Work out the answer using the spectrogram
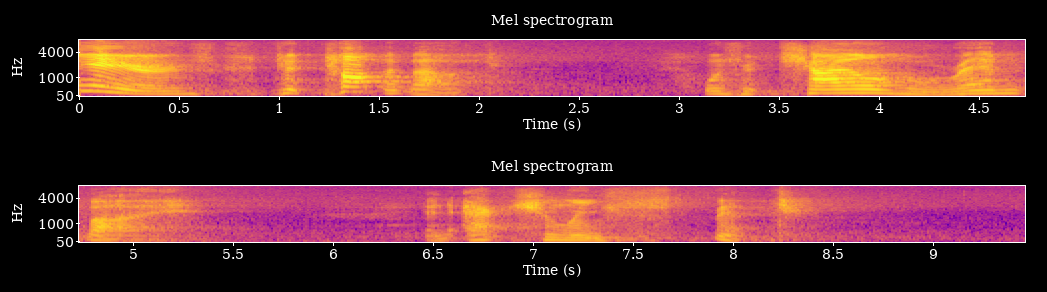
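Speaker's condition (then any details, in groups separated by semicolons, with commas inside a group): Severe cleft palate with lisp; congenital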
